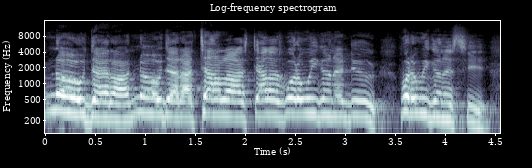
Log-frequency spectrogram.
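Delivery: dad imitating his children pleading; pleading kids. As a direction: beg like an impatient little kid. Father voicing his begging kids.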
